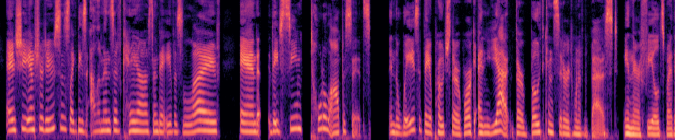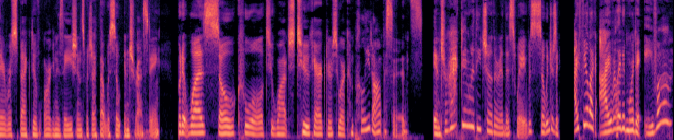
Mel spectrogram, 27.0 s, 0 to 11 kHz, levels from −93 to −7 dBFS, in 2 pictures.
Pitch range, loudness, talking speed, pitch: 150-225 Hz, -25 LUFS, 175 wpm, 185 Hz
